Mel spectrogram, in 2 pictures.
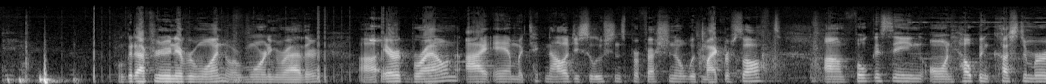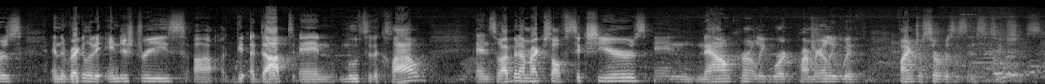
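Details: Adult man speaking; Normal adult speech.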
